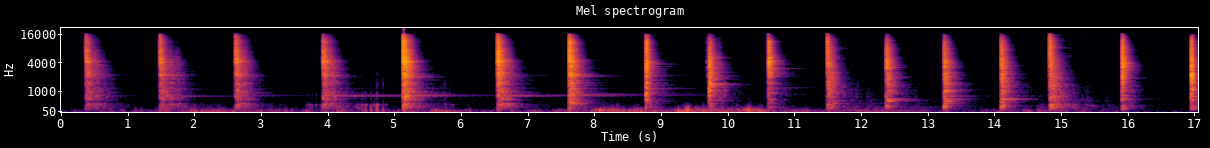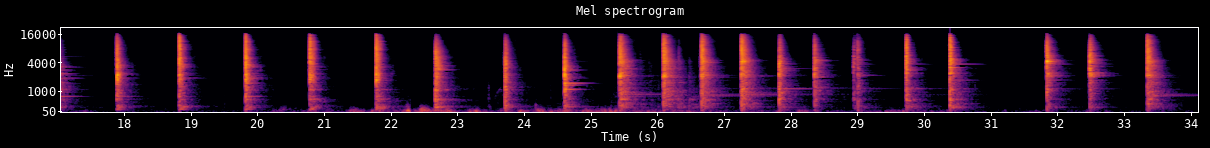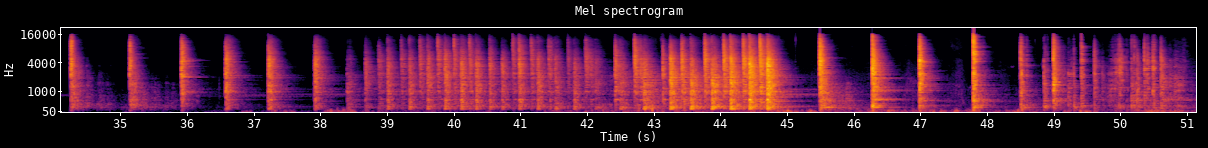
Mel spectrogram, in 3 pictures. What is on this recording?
Metallic Hits Various
Impact, Boom, Smash, Tools, Plastic, Hit, Tool, Friction, Bang, Steel, Crash, Metal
